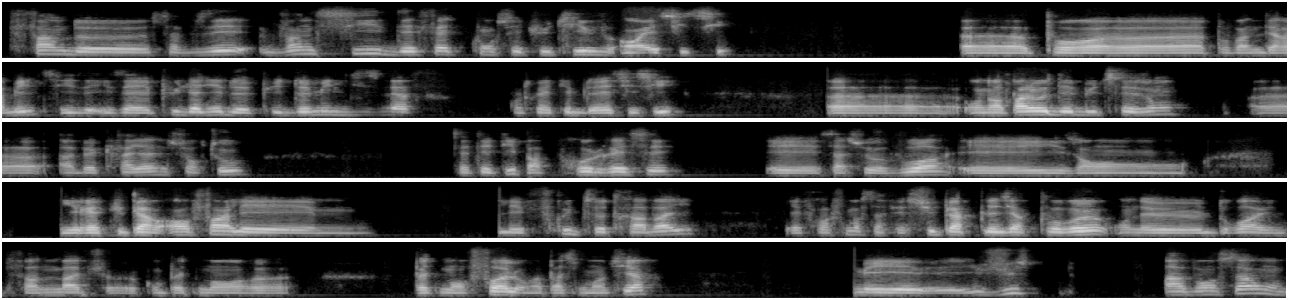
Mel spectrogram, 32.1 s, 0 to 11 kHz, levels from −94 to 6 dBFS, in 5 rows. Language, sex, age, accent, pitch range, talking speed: French, male, 20-39, French, 120-155 Hz, 155 wpm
